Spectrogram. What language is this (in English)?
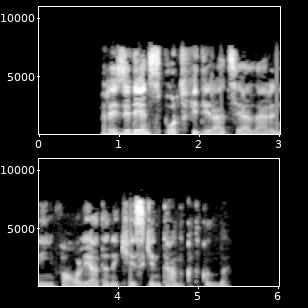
Uzbek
